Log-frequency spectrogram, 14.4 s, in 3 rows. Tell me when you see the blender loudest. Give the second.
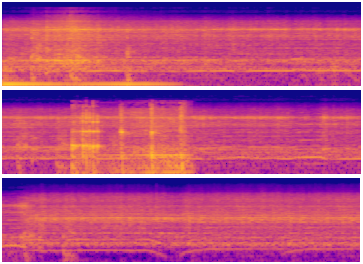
1 s.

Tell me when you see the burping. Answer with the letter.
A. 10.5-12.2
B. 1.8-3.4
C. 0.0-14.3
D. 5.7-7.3
D.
